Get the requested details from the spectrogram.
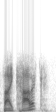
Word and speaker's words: Thycotic: Which, I'm pretty sure I spelled it, pronounced that right. Thycotic? – That is correct.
